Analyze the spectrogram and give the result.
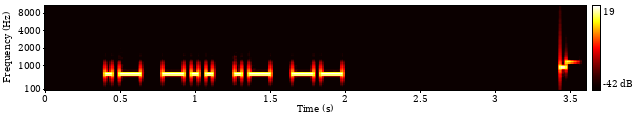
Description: Morse code, heard as a keyed tone, about 25 wpm, 700 Hz. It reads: ADAM
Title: USA Common Names - Max 4 Letters - 25wpm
